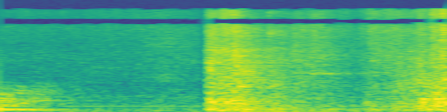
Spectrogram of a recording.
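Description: A short falling voice sound at the start, then a sudden loud noise about a second in that keeps going and slowly fades.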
